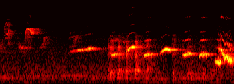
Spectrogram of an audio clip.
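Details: White-rumped shama singing, soft thin whistles at first, then building into louder warbled and slurred whistled notes toward the end.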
